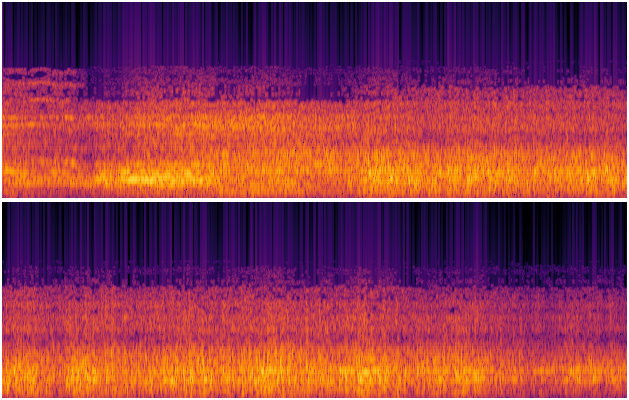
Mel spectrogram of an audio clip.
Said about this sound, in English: There's a train coming. There he goes. He's going to try to beat it.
